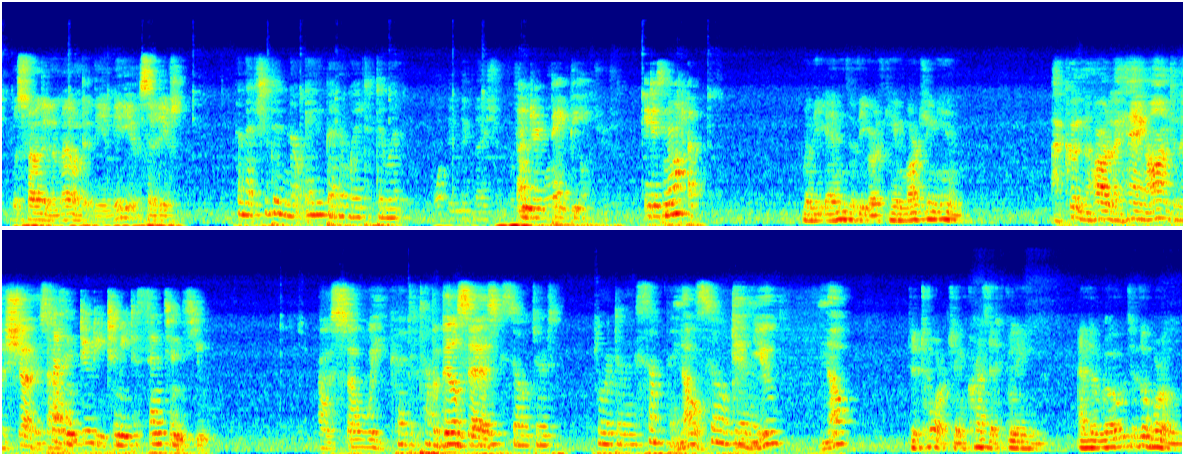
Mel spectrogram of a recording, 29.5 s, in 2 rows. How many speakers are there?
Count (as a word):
six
